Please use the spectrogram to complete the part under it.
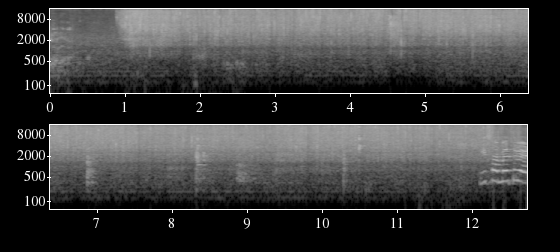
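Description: Bitter gourd hits hot oil with popped mustard seeds and settles into a steady, loud sizzle and frying hiss that runs throughout, broken by occasional scraping stirs near the end.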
